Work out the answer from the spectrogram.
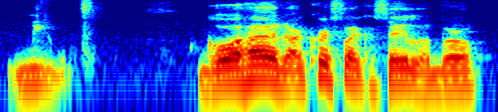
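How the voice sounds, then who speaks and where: Man, podcast host, average pitch, very dry sound, slangy, laid-back, conversational, affirming. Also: brisk, creaky, a little mellow, husky, no room sound. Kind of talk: casual chat.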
